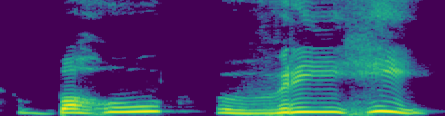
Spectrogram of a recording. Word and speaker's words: बहुव्रीहि: शब्द होता है बहुव्रीहि तो बहुव्रीहि वी का उच्चारण है तो ये वी यहां पर नहीं है यहां पर वह नहीं है यहां पर वह नहीं है हमें मिल गया बहुव्रीहि यही हमारा क्या है सही उच्चारण है और सही इसकी वर्तनी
